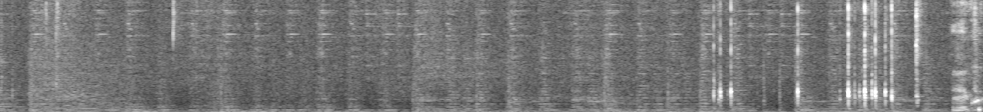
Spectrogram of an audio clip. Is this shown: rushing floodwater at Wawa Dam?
no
